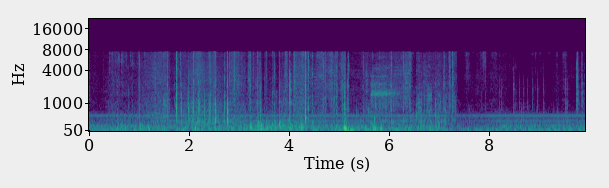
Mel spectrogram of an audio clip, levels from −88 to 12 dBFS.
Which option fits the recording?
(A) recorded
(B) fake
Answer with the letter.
A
